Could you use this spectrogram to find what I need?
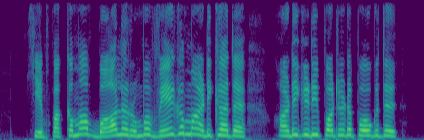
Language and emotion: Tamil, fearful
